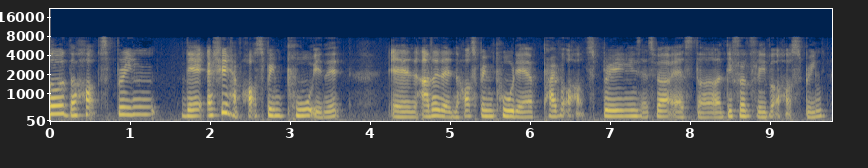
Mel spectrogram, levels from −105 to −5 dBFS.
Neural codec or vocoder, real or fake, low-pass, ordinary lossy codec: codec, 16 kHz, 4 kbps, FunCodec, trained on Chinese and English, 50 frames a second; fake; none; none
